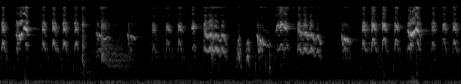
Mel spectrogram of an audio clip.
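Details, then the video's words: White-rumped shama song used for morning training, a dense, busy stream of fast chirps, trills and short squeaky notes, high and varied, at moderate loudness. "pANCINGAN masteran pagi agar MURAI BATU gacor"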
